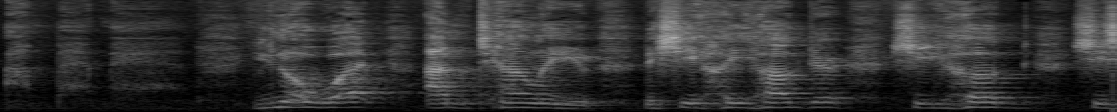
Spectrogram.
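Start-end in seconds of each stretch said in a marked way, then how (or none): 0.1-0.7 breathy secret whisper. Retold or imitated. Little boy telling his crying mom who he is, whispered.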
